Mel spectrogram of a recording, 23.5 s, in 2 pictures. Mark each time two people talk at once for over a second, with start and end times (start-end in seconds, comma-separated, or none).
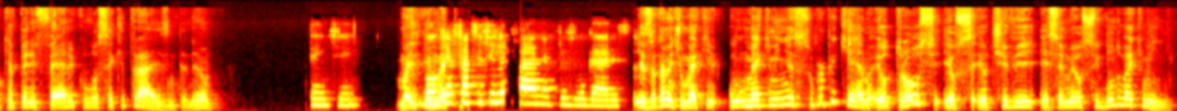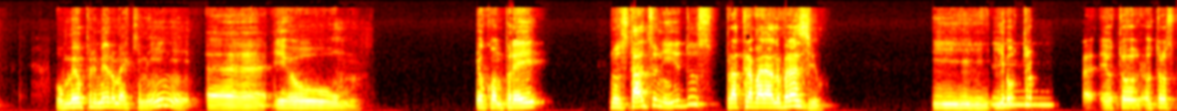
none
